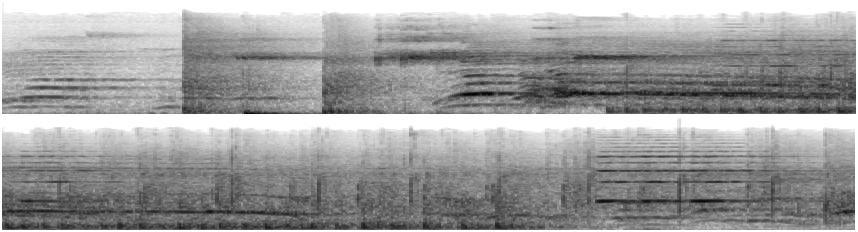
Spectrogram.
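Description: A volleyball struck hard twice in an echoing sports hall, about a second in and again half a second later, followed by several players shouting and calling out over a rapid patter of clapping and stamping.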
